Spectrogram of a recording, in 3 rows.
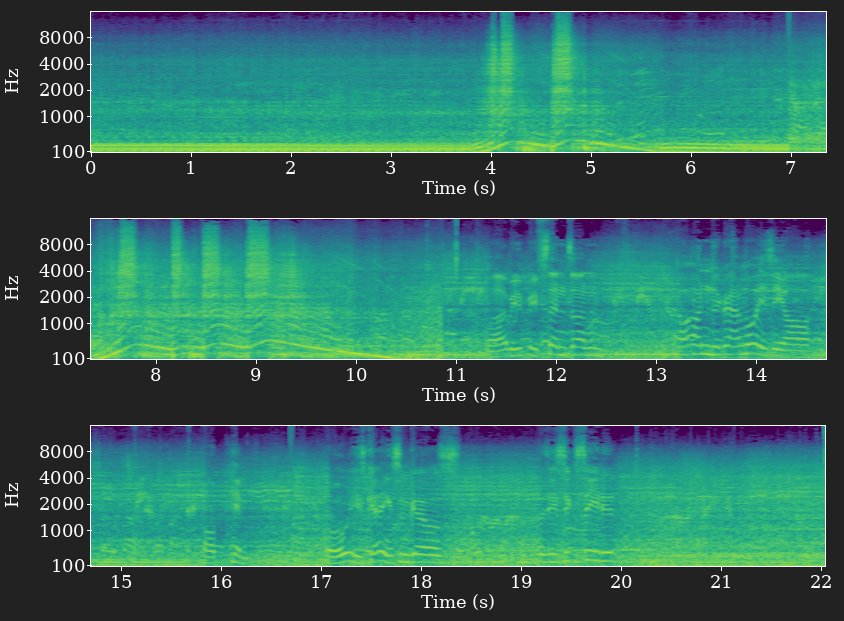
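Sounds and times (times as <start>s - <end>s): car engine idling and revving: 0.0s - 22.0s.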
